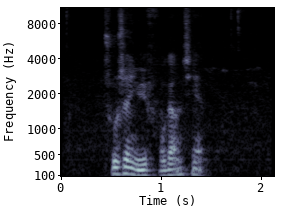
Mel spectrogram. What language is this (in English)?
Chinese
